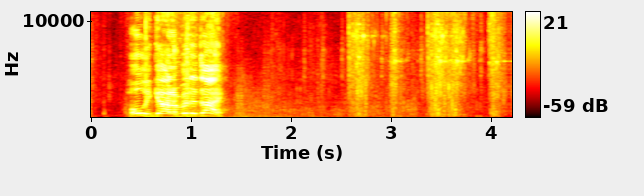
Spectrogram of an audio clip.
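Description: A boulder crumbles with a rumbling crash.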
